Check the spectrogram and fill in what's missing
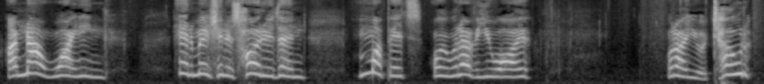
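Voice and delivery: high squeaky cartoon mouse; squeaky, indignant mouse voice; Mickey Mouse voice.

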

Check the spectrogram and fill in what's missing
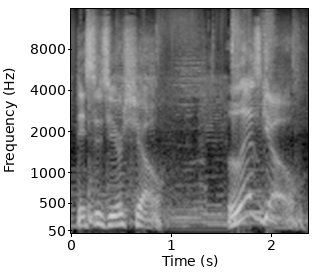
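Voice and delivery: hyped podcast intro read; big energetic show opener; announcer intro. Acted. Podcast intro read over music.

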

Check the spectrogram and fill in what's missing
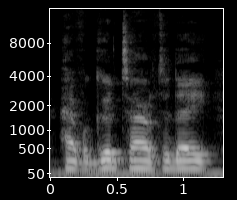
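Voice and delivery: normal talking voice

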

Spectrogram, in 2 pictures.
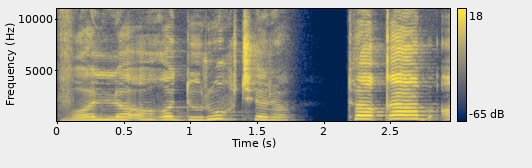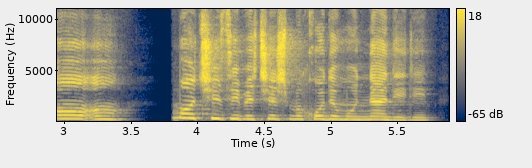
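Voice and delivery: high, loud comic servant voice; high-pitched rambling servant; protesting servant. Acted. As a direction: protest earnestly, pitched well up. Servant figure protests honesty.

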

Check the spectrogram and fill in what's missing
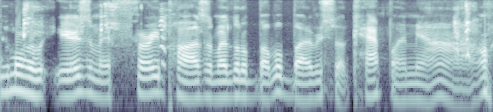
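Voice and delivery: put-on loud, purring cat-boy act. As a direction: play a needy little cat. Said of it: "Absolutely not".

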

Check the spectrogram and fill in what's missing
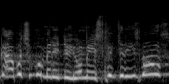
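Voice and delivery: squeaky Ezekiel. Retold or imitated. Preacher voicing Ezekiel doubting God's command, high pleading squeak. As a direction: whine it up high like you can't believe the ask. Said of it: "Ezekiel was like".

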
